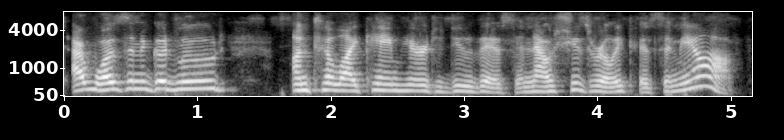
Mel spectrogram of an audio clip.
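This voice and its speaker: A middle-aged woman hosts a reaction video, commenting casually and profanely in a blunt, indignant, scolding manner. Her medium-pitched voice moves at normal speed, and the audio sounds dull.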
